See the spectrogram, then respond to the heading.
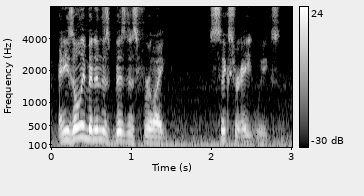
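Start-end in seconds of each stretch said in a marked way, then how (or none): none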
